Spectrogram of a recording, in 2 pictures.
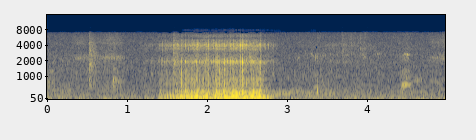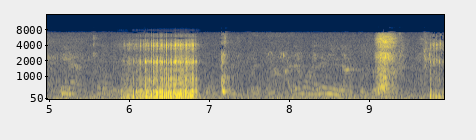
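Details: Adult husband who claims he doesn't snore, recorded asleep: two loud, rasping snores about four seconds apart, then a short snort, with faint room noise; snoring.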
